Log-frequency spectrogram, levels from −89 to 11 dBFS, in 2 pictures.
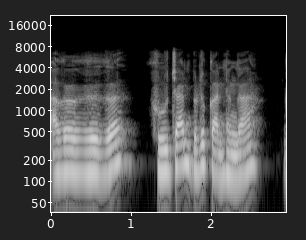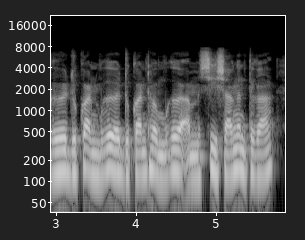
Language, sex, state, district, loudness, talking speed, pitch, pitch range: Wancho, male, Arunachal Pradesh, Longding, -14 LUFS, 155 wpm, 135 Hz, 125-150 Hz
